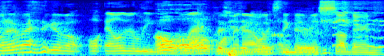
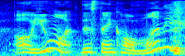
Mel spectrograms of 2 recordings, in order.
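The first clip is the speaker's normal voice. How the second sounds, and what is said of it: Put-on southern accent, elderly woman. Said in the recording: “Why do you keep giving my Jamaican grandma a southern accent, bro?”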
